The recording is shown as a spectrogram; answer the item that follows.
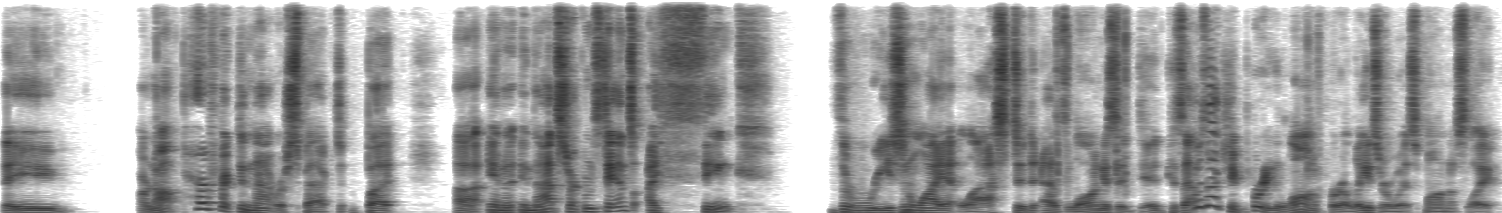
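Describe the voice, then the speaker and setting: A man's voice: on the low side, very animated, moderate pace. A man giving casual, rambling, sweary commentary as he streams a video game. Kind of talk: casual gaming livestream commentary. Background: game music.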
